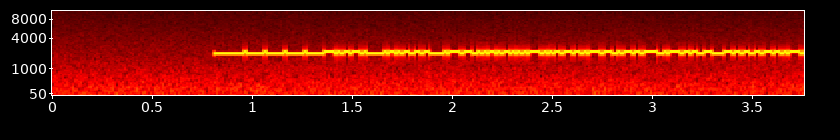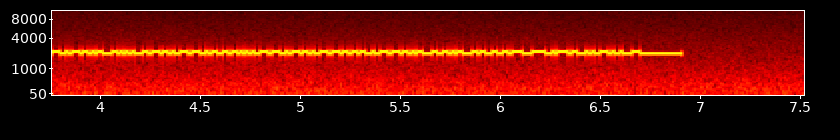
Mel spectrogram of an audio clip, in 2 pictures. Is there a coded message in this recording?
Yes: RTTY (75 baud, 170 Hz shift) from 0.8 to 6.9 s, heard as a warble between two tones, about 2200 Hz centre. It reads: DIVENDRES EN TELM I EN BRU ANIRAN A LA BIBLIOTECA.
